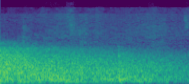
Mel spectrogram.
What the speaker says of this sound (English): These are some of the loudest booms and interceptions that we've heard so far this morning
